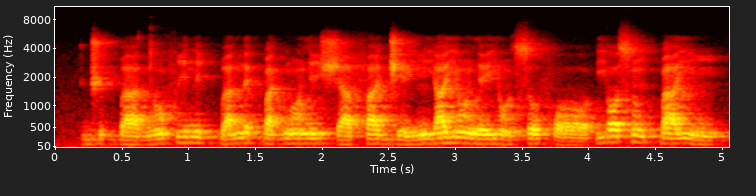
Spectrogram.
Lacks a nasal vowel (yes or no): no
